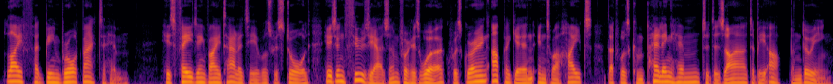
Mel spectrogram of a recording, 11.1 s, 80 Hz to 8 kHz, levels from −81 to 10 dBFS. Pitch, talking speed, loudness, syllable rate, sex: 110 Hz, 190 wpm, -19 LUFS, 5.0 syllables/s, male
